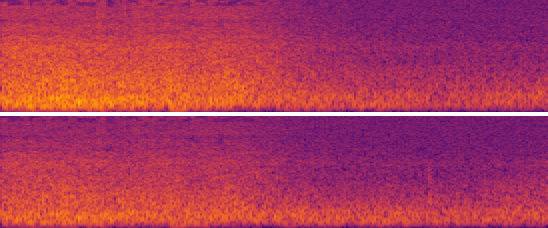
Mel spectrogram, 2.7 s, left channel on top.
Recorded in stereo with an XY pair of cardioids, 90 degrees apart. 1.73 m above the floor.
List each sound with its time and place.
Only background noise.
